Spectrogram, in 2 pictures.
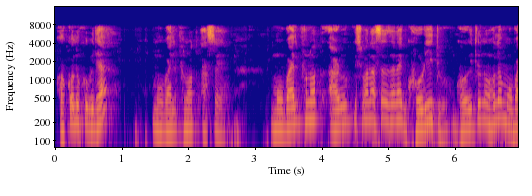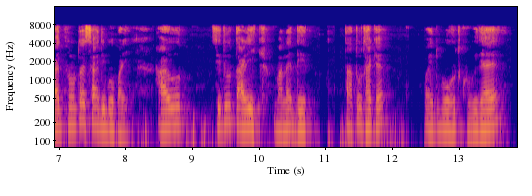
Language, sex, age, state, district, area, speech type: Assamese, male, 30-45, Assam, Jorhat, urban, spontaneous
